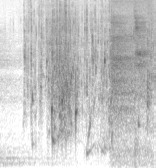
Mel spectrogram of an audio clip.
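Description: Pool water trickles and laps softly up close in a quiet ASMR setting, a few gentle splashes and dribbles after a near-silent start, ending in a faint steady wash.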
